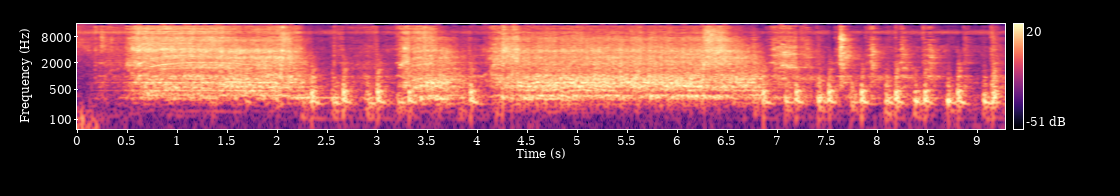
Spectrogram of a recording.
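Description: A Dongcheng cordless impact driver whirs and hammers in bursts, with rapid rattling impacts as a screw is driven, close and loud.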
